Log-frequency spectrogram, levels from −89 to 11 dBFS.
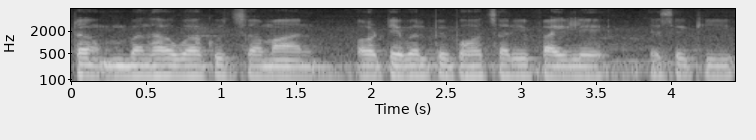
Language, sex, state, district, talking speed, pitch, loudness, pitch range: Hindi, male, Bihar, West Champaran, 160 wpm, 120 Hz, -15 LUFS, 115-120 Hz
